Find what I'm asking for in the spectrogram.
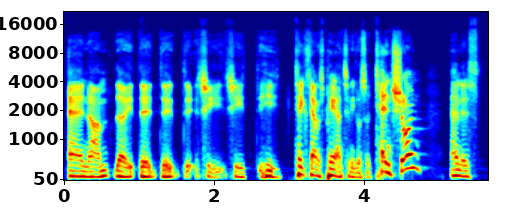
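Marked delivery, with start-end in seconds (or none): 4.0-4.8 high, rising call to attention; military command. Acted. Soldier husband ordering his body in a joke, military command. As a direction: call out a mock drill order.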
